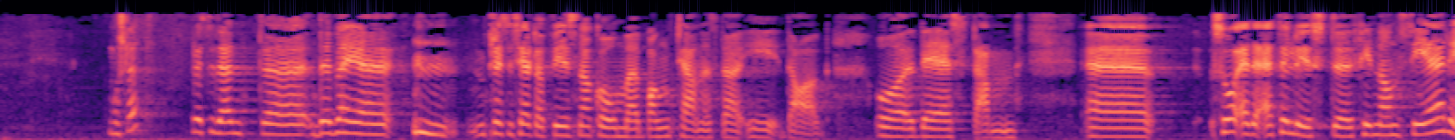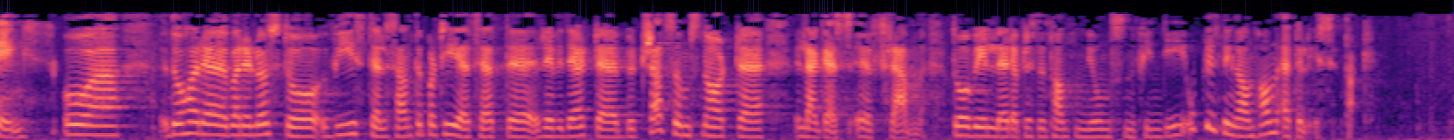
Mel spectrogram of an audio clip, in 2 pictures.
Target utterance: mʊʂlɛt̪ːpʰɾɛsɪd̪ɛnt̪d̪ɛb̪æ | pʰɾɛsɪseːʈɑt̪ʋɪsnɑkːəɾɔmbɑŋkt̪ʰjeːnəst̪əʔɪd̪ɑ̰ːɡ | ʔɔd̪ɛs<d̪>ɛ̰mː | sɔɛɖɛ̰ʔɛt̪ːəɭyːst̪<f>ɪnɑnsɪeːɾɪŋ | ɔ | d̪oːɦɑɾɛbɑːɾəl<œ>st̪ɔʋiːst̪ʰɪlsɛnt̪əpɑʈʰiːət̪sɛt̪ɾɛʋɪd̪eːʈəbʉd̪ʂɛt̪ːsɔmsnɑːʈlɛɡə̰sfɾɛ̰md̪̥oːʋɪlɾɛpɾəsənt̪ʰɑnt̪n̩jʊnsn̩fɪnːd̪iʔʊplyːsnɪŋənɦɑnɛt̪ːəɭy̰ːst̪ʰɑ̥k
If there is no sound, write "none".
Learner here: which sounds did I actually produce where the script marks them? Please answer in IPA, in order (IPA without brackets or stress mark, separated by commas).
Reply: t̪, f, œ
